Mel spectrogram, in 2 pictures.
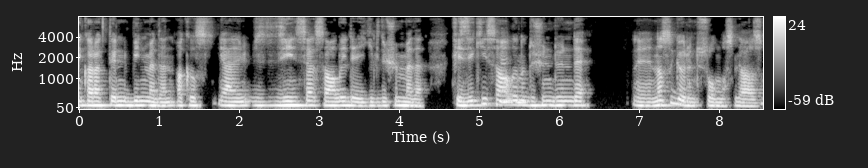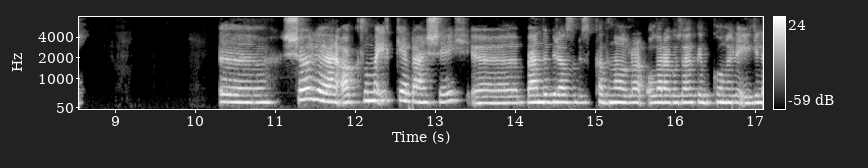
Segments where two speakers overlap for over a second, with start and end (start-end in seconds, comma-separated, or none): none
